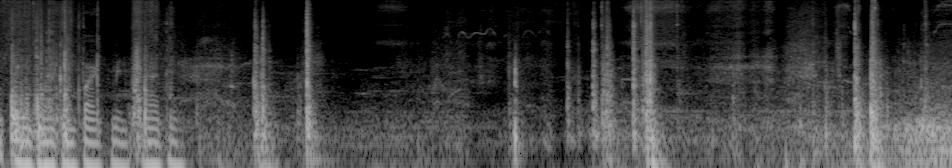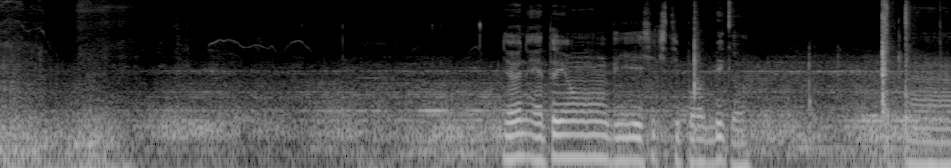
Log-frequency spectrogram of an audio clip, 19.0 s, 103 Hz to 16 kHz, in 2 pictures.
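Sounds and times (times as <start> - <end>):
low rushing noise: 7.0 - 18.3.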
